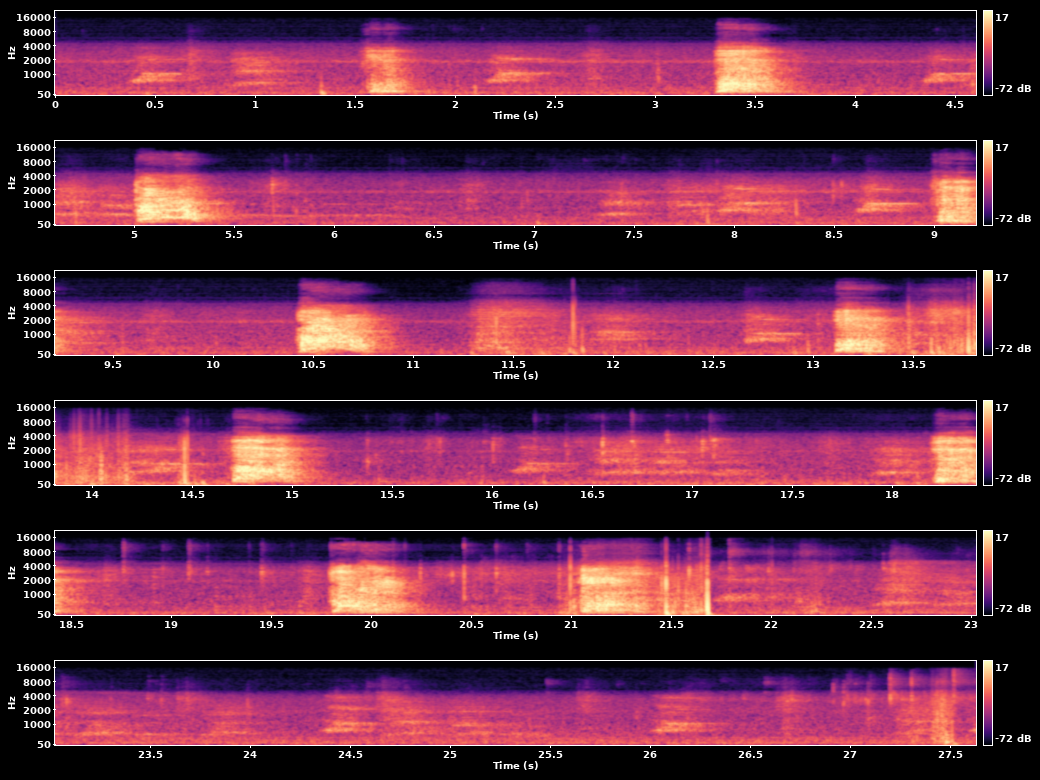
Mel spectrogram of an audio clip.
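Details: Old dog with congestive heart failure giving about ten harsh, hacking coughs.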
